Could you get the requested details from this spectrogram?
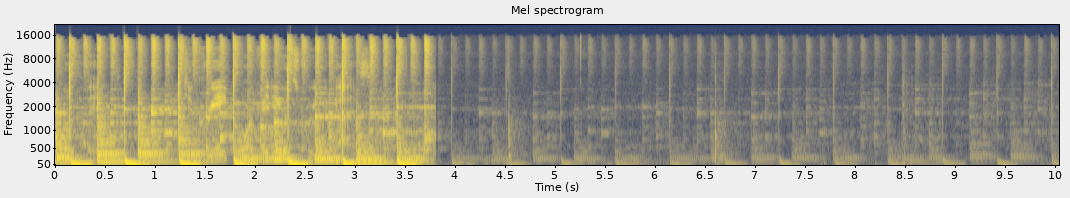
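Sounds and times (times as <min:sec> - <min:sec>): held bass notes: 0:00.0 - 0:04.4.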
